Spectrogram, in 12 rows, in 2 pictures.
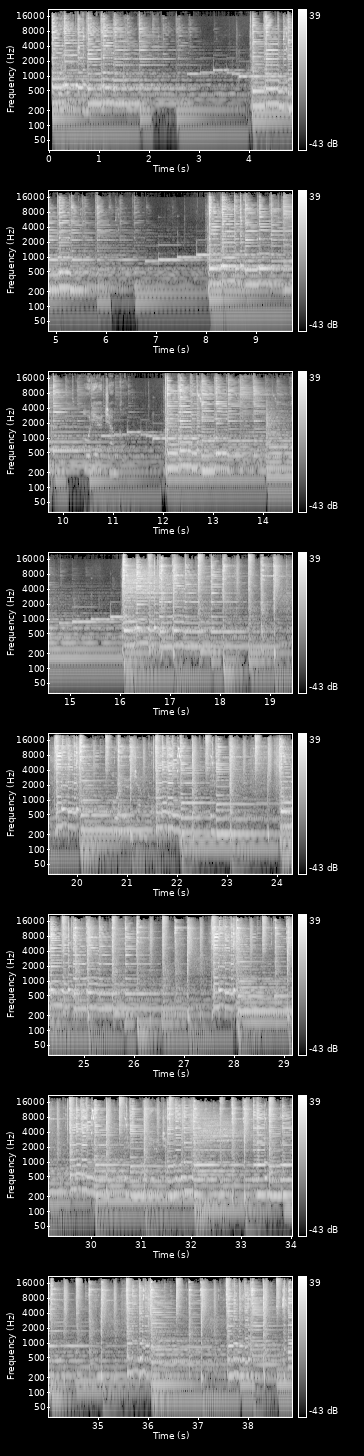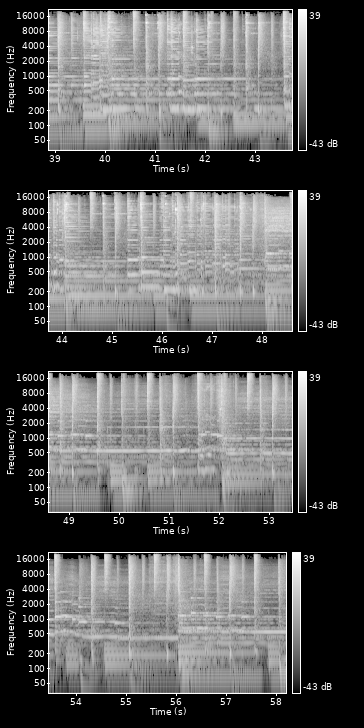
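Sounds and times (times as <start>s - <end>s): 
modern Anatolian Turkish dramatic midtempo music: 0.0s - 58.1s.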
